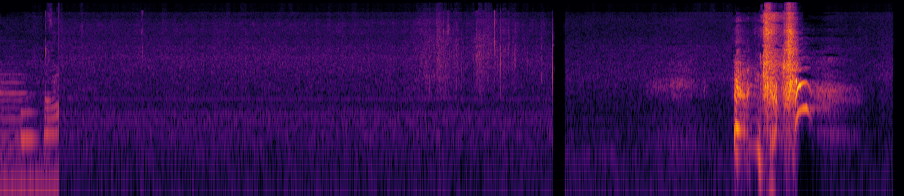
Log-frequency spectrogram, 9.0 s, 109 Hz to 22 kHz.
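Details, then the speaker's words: A brief noisy burst, a quiet stretch, then a loud sharp adult sneeze; repeated sneezing induced by putting garlic in the nose to clear the sinuses, about 10 minutes in. "man oh god no i can't stop seizing dude it's only been 10 minutes shit's overflowing bro"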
